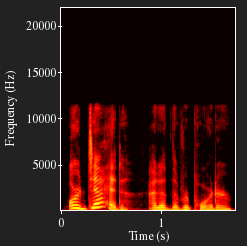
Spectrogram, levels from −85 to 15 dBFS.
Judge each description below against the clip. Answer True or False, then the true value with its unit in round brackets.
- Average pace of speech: True (170 wpm)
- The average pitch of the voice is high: True (225 Hz)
